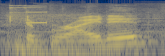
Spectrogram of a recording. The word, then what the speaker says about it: debrided: it was actually called like that's how you pronounce it debrided so now every time there is a rud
